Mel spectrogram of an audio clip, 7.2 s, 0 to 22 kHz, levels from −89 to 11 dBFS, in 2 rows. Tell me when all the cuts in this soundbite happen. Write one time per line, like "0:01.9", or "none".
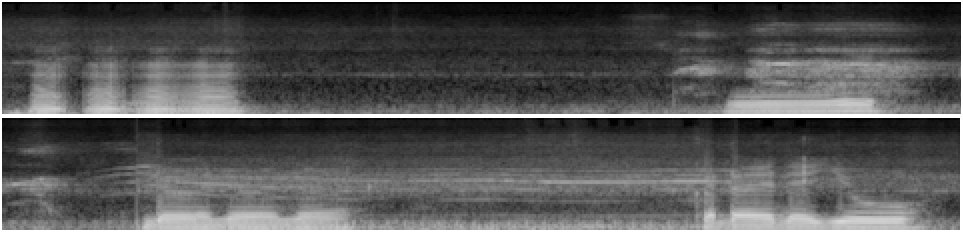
0:04.0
